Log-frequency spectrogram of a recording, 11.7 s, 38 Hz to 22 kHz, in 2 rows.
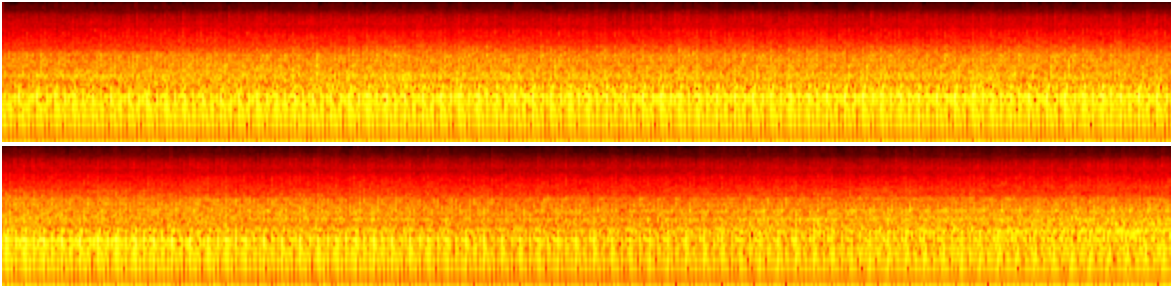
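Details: International Harvester 554 diesel tractor after about five years sitting, air filter cover off: steady, even idle with regular low beat and induction noise, no knocks or misses; runs clean, little smoke, owner suspects glazing; loose water pump belt.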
